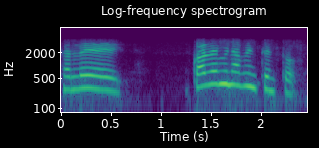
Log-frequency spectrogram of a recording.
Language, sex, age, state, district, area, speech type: Santali, female, 18-30, West Bengal, Purba Bardhaman, rural, conversation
